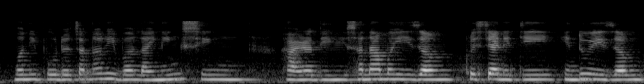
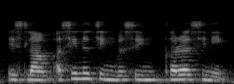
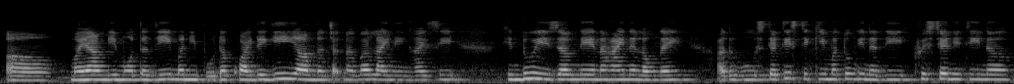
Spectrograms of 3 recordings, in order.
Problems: constant background noise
